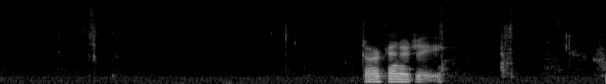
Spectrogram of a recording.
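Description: Trading cards slide and flick softly against each other.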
